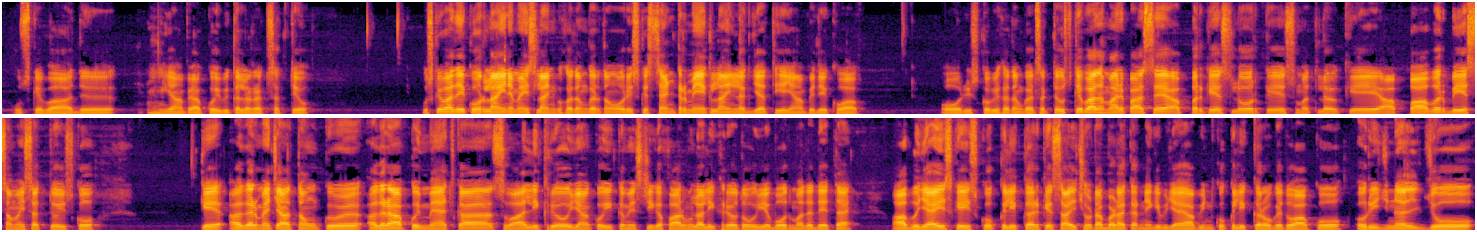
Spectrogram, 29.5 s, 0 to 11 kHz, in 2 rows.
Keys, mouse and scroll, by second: 2.7 click, 7.4-7.9 scroll up 1, 9.7 click, 16.7 click.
